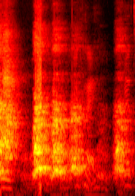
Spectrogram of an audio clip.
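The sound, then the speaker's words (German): Several dogs barking in quick bursts, loud, with a sharp yip in the middle and another bark near the end, one dog staring out of a window; a faint voice murmurs underneath. “hat irgendwie Coco was gehört, Juno macht mit was auch immer. Und jetzt glotzt er halt wieder aus dem Fenster raus”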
